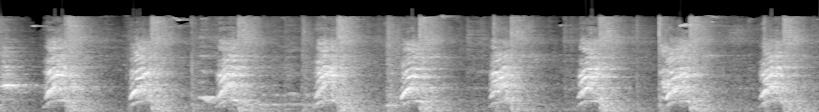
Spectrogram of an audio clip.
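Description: Boxing gloves hitting a water-filled teardrop punch bag about once a second, each blow a sharp slap with a ringing tail that dies away before the next.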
